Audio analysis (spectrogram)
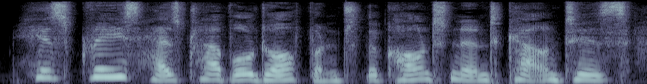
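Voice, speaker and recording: A woman's voice: medium pitch, animated, moderate pace, no echo, clean studio sound, close to an everyday voice. A woman voicing a chirpy, meddling society hostess with formal, effusive manners in an audiobook. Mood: chirpy, eager.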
